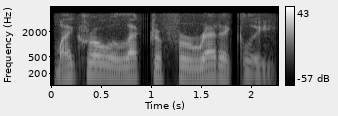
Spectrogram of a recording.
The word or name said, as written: microelectrophoretically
